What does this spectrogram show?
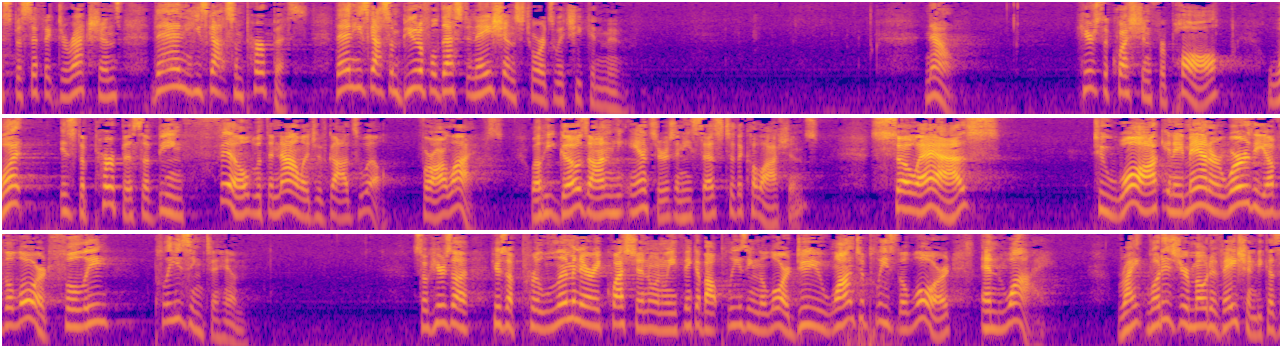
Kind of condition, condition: setting, large echoing room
